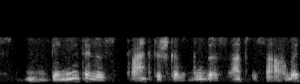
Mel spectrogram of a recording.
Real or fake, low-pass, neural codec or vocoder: fake; 7.2 kHz; vocoder, 24 kHz, 100 mel bands, Vocos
